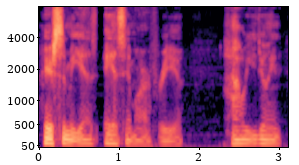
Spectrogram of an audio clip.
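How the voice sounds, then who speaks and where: Whispered role-play: a man doing a sweet, hushed ASMR creator, very quiet and low, close and dry. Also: fairly even intonation, brisk, dry recording.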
